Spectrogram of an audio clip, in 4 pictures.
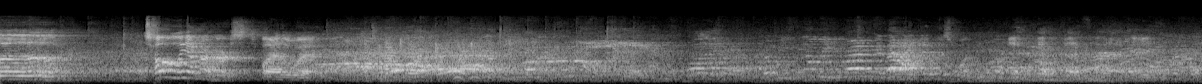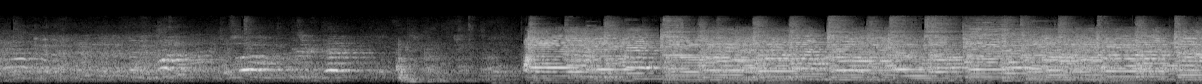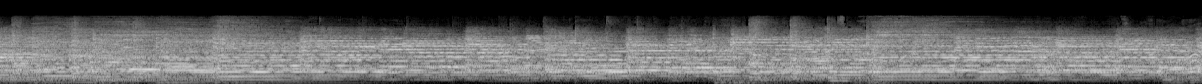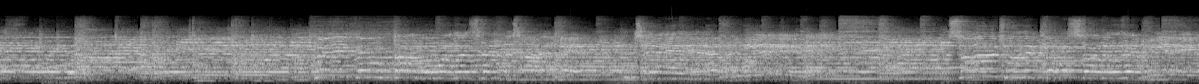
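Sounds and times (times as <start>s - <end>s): indistinct voices in echoing hall: 0.0s - 48.0s
rock band with electric guitar: 16.0s - 48.0s.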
